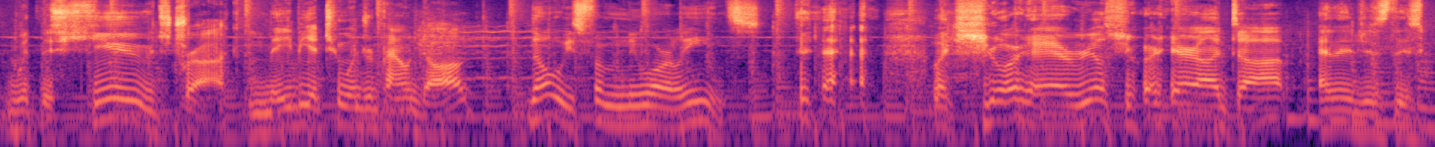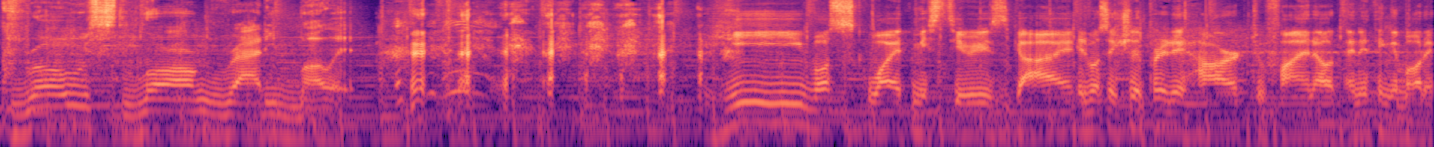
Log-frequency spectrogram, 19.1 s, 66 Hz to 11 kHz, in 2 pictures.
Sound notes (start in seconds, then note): 5.3 laughing; 12.1 laughing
